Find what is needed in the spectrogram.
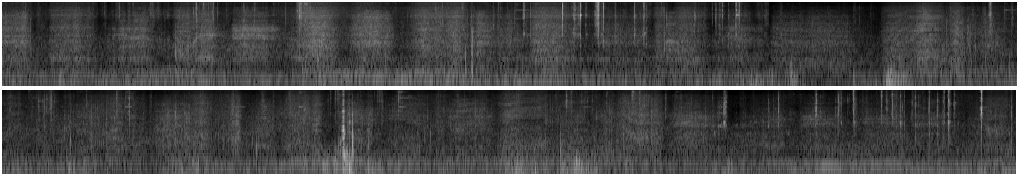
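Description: Climbing gear (carabiners and quickdraws) clinking on a harness, with hands and shoes scraping and brushing on rock as a climber moves up. Scattered irregular clicks run over a low rumble, and one sharp knock about twenty seconds in is the loudest sound.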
